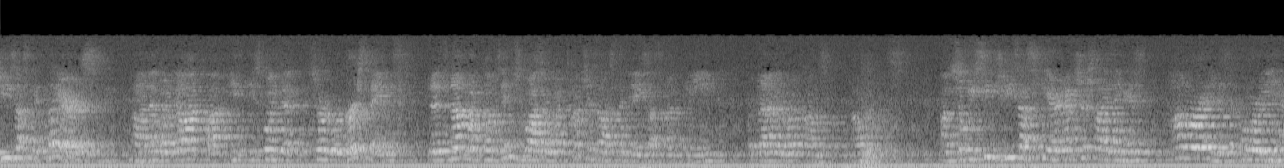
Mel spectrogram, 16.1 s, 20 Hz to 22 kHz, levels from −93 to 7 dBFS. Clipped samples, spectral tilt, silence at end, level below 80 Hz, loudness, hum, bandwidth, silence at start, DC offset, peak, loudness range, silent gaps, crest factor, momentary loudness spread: under 0.1%; -6 dB/octave; 0 s; -28 dBFS; -19 LUFS; none; 9.6 kHz; 0 s; under 0.1%; 0 dBFS; 4 LU; none; 16 dB; 8 LU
